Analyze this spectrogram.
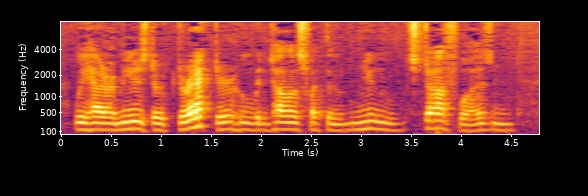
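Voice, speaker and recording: At a moderate pace, a man speaks in a medium pitch with a dark, mellow tone and fairly even intonation. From San Francisco. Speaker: retired radio personality. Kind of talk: interview. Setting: radio studio.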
